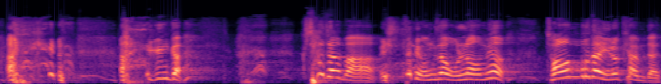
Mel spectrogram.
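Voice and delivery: loud, laughing protest about his wife. Real, not acted. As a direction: laugh through the words. Laughing about his wife's dancing.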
